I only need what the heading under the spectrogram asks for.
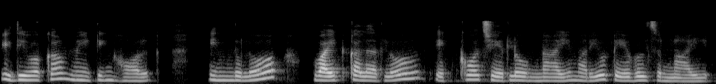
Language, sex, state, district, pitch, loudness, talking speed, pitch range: Telugu, female, Telangana, Hyderabad, 190 Hz, -22 LUFS, 115 wpm, 175-215 Hz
